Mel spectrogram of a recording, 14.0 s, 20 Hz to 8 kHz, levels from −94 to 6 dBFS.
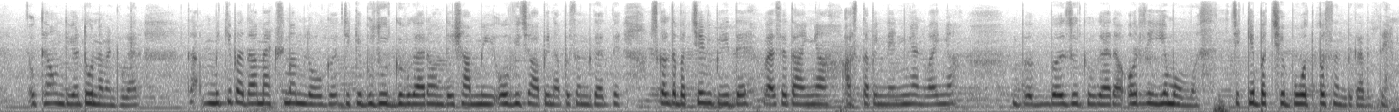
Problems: constant background noise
